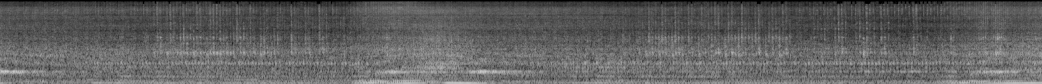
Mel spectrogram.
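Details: Mazda Miata NB petrol engine at idle with a low surge and a wavering note returning every five or six seconds; owner asks what causes this abnormal idle sound.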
